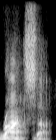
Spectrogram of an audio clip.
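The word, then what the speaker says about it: raza: just lost the page there the spanish word ratsa it's spelled r-a-z-a from which the english word race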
